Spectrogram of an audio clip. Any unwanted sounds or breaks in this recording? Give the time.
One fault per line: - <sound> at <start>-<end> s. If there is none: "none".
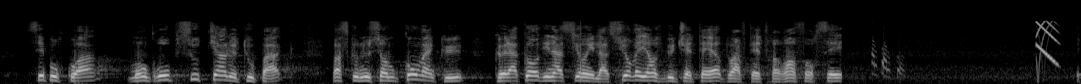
- chirp at 8.7-9.1 s
- chirp at 10.4-10.6 s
